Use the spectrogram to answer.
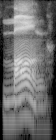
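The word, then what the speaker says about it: Hmong: Um and so she was speaking in a in a language known as Mong, uh which I think is spelled H M O U N G if I remember right.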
